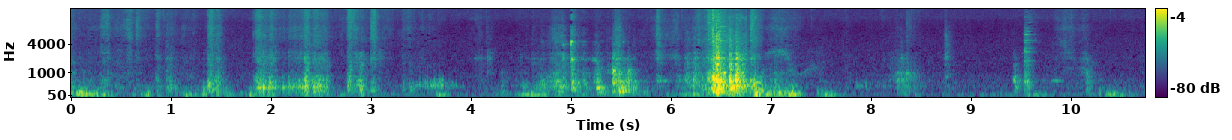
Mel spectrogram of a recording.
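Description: Scattered knocks, clinks and rustles of hand tools being picked up and handled, with one louder clatter about six and a half seconds in.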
